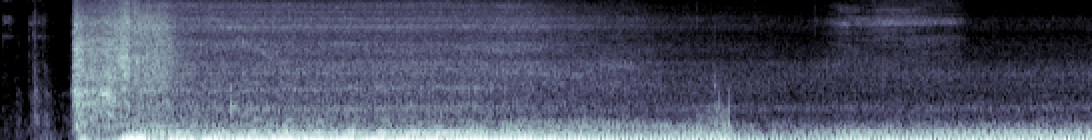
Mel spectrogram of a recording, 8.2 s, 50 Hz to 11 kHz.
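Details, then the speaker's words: 1984 Chevy Camaro with a 355 small-block and a Quadrajet Stage 2 carb, started in about 40-degree weather after raising the too-low high idle setting. Quick crank, catches at once and settles into a strong, even fast idle with a deep rumble; healthy. "So, that's that may have solved my issue. He was a lot more responsive this time around as opposed to me trying to start it for World of Wheels."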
